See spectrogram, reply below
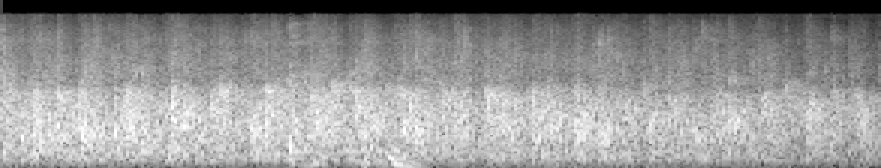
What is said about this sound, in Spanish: Dele palmas al Rey de Reyes.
